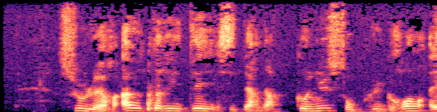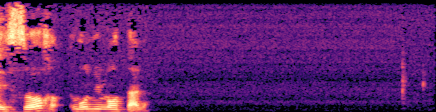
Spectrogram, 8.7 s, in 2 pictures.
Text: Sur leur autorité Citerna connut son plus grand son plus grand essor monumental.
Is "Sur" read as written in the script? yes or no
no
